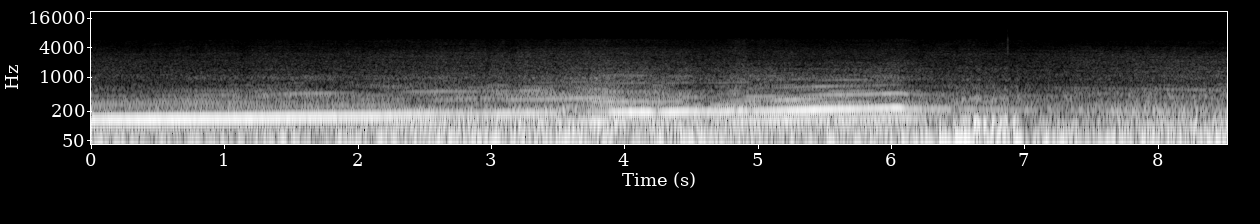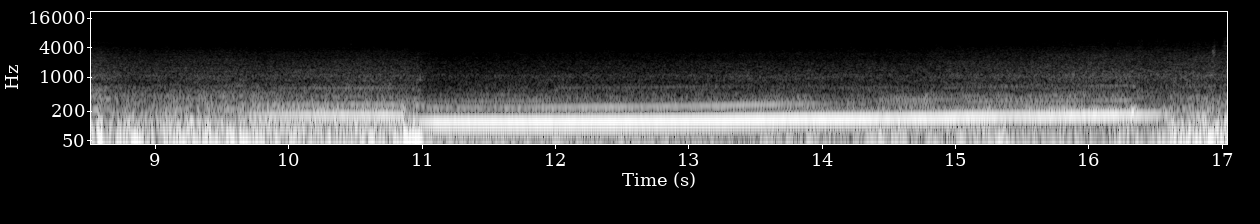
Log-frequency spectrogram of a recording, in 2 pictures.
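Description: Porsche Boxster 981's 2.7-litre naturally aspirated flat-six pulling under acceleration, its note climbing and dropping back twice at gear changes, the second drop about eleven seconds in. Heard from the open-top cabin with wind rushing past.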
